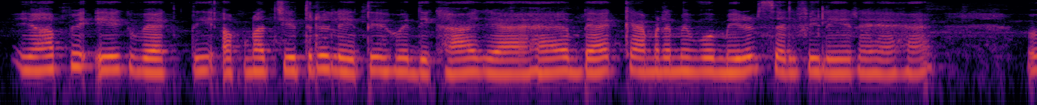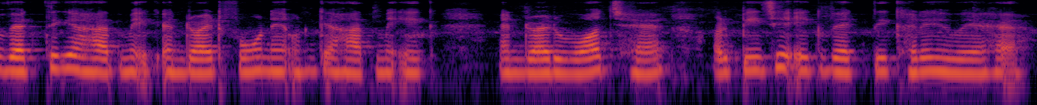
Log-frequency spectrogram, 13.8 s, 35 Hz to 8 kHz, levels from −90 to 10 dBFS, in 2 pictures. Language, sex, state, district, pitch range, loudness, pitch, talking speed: Hindi, female, Bihar, Purnia, 185-210 Hz, -31 LUFS, 195 Hz, 180 wpm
